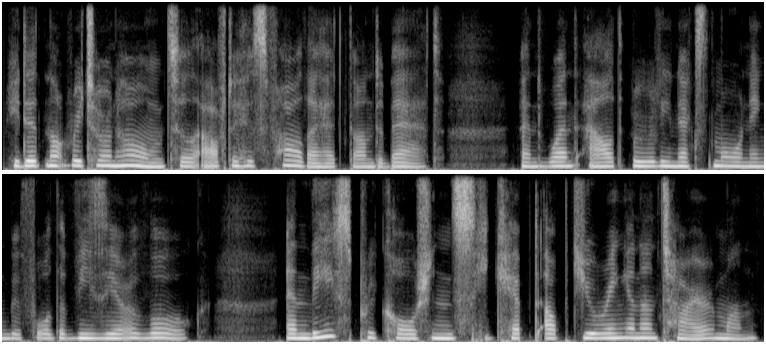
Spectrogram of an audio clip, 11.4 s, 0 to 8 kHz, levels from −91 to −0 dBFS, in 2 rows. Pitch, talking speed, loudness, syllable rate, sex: 205 Hz, 175 wpm, -19 LUFS, 4.9 syllables/s, female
